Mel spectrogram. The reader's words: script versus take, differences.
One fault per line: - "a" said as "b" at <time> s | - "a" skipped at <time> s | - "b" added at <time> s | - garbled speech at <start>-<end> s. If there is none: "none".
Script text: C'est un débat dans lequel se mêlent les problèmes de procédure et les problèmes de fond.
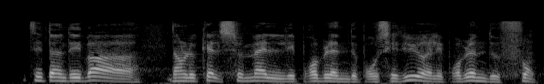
none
